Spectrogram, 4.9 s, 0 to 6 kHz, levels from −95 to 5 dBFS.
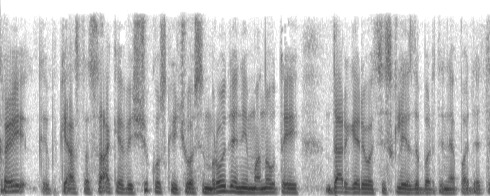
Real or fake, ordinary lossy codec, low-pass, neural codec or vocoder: real; AAC, 48 kbps; 5.4 kHz; none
